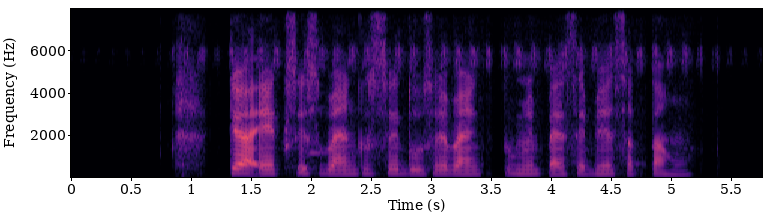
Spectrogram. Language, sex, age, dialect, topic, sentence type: Hindi, female, 18-24, Awadhi Bundeli, banking, question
